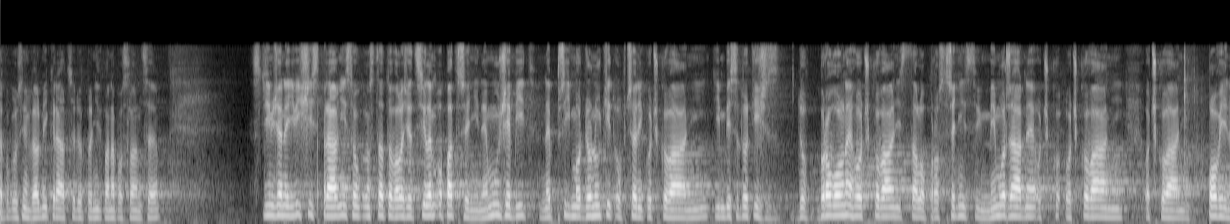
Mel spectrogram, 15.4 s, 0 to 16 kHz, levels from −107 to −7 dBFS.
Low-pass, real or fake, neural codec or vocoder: 7.2 kHz; real; none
